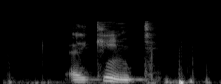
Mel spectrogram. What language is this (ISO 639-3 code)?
kab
